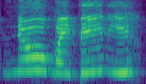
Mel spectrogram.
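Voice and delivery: high, slow anguished cry; dramatic wail. Retold or imitated. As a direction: wail it like a frantic parent. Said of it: "And I'm like".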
